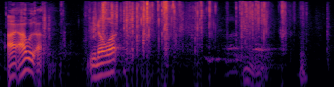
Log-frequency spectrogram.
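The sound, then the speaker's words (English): A paper order of service is crumpled during a church sermon, giving a crackling, rustling crunch that sounds between and under a preacher's speech. “I'll throw away this schedule, this order of service that I type up every Sunday.”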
